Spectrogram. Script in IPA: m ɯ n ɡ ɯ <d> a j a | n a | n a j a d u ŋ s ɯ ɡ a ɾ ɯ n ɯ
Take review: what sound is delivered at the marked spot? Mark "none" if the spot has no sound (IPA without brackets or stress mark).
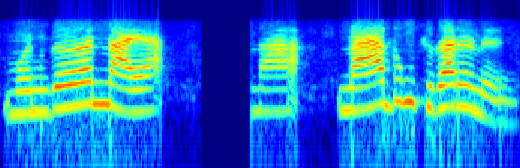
n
